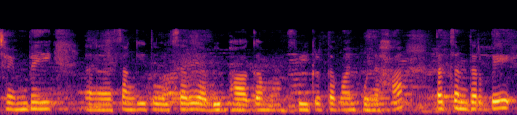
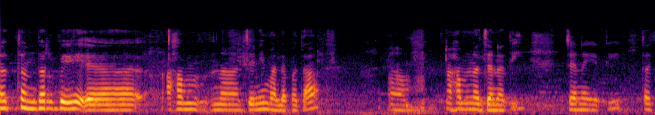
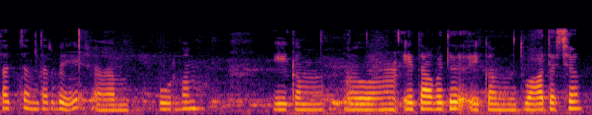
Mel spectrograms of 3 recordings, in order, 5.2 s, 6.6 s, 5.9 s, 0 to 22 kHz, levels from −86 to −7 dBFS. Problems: none marked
